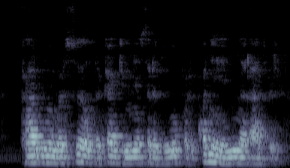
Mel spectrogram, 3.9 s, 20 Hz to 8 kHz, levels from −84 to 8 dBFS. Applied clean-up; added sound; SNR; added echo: none; none; none; reverberation time 0.6 s.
